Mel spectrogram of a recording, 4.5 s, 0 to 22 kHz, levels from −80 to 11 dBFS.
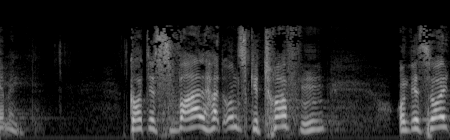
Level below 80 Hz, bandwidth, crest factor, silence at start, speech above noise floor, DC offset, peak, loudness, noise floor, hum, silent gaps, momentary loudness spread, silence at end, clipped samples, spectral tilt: -64 dBFS; 11.5 kHz; 18 dB; 0 s; 40 dB; under 0.1%; -4 dBFS; -21 LUFS; -61 dBFS; none; none; 15 LU; 0 s; under 0.1%; -3 dB/octave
